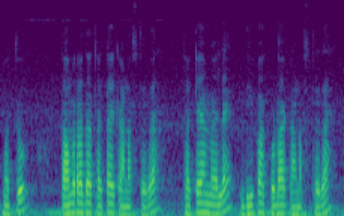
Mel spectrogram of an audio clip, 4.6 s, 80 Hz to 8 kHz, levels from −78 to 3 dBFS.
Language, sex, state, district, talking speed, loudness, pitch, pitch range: Kannada, male, Karnataka, Bangalore, 115 wpm, -19 LUFS, 115 Hz, 110-130 Hz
